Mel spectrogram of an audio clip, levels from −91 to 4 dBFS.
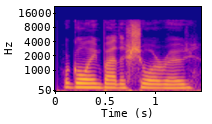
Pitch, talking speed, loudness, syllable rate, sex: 175 Hz, 245 wpm, -16 LUFS, 6.4 syllables/s, female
